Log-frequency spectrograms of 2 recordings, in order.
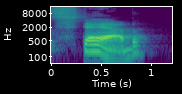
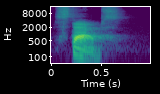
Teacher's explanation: you can feel when you make the B noise on your throat that your voice box, your larynx, is on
